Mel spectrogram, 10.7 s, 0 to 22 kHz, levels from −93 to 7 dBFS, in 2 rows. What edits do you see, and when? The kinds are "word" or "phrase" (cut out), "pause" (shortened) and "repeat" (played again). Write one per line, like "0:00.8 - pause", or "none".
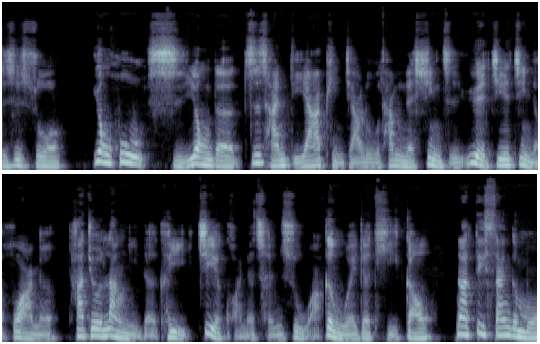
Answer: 0:06.0 - pause
0:09.8 - pause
